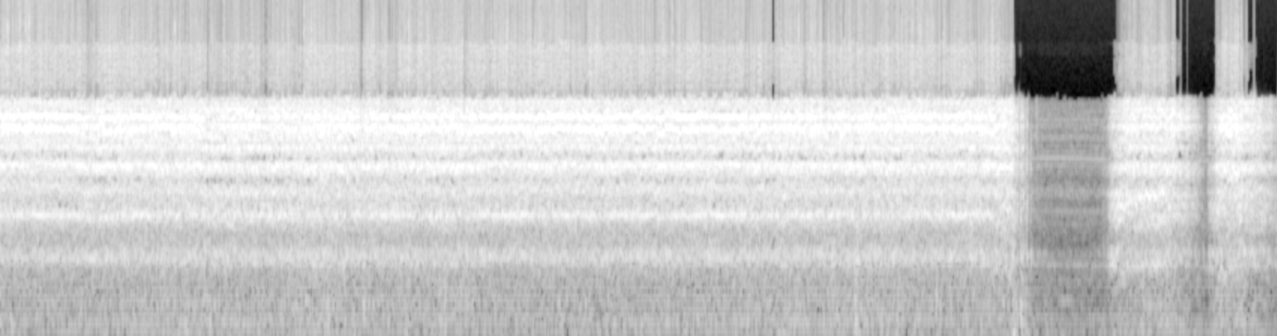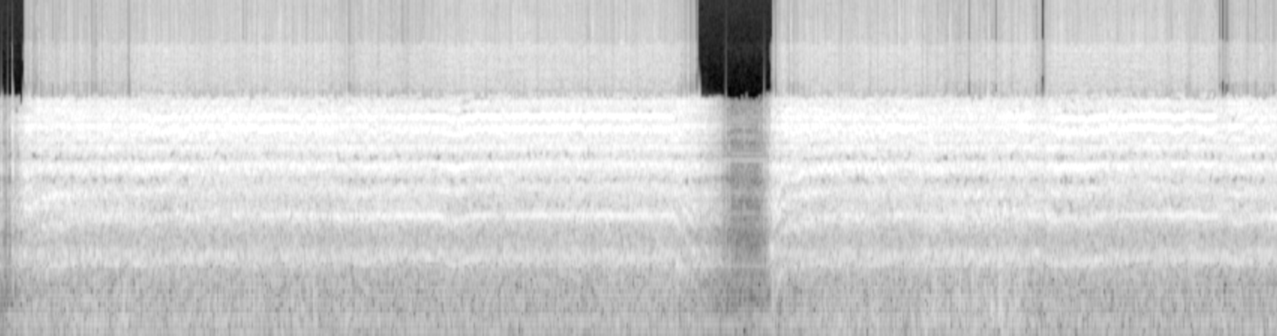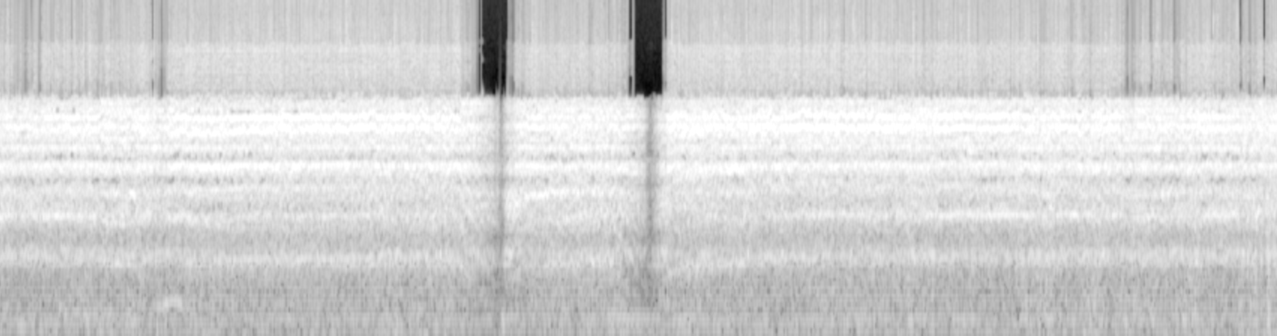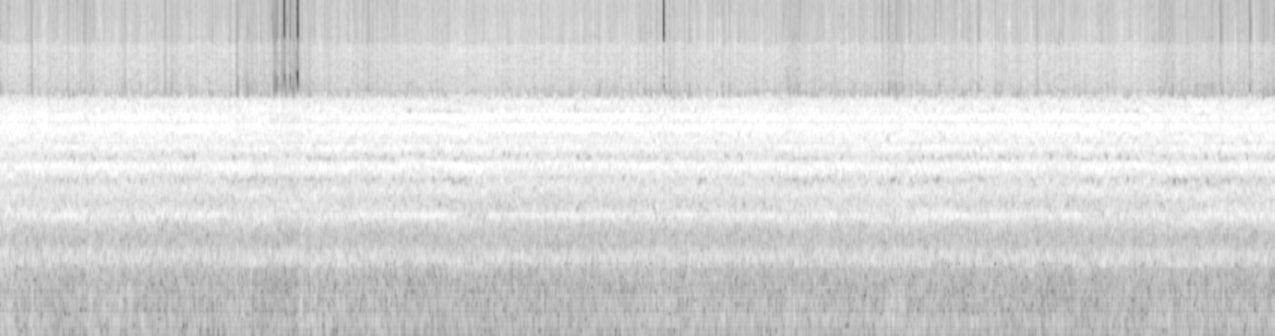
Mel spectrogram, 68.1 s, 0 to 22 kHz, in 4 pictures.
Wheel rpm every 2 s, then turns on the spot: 230, 230, 240, 230, 240, 230, 170, 70, 70, 210, 230, 230, 230, 100, 220, 220, 230, 230, 220, 210, 150, 150, 220, 230, 230, 220, 230, 230, 230, 230, 230, 230, 230, 220.
none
